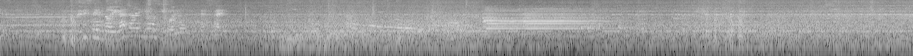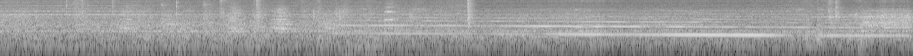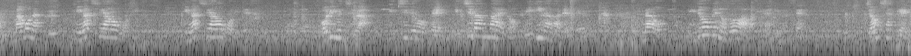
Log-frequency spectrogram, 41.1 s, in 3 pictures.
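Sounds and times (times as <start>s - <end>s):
rail clicks: 0.0s - 7.3s, 9.2s - 23.9s, 25.2s - 31.2s, 31.8s - 41.0s
train running noise: 0.0s - 41.0s
train horn: 7.2s - 9.2s, 17.8s - 27.5s.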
